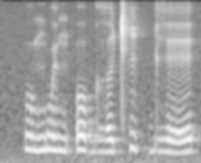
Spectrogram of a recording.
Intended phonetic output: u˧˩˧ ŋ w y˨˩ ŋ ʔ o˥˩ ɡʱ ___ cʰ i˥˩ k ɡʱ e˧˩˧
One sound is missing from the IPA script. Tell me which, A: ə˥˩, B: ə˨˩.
B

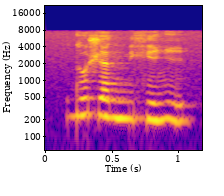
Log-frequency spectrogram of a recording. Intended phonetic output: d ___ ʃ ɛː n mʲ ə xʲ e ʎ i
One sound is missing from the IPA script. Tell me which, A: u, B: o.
A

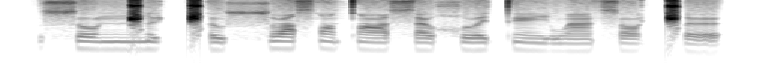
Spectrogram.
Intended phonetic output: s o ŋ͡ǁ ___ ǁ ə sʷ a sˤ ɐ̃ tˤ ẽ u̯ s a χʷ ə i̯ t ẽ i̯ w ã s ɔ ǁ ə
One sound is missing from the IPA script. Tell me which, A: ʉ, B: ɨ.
B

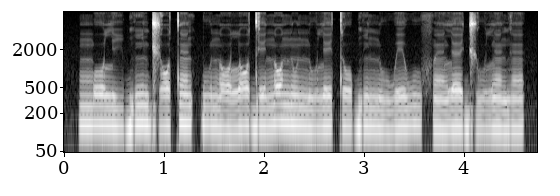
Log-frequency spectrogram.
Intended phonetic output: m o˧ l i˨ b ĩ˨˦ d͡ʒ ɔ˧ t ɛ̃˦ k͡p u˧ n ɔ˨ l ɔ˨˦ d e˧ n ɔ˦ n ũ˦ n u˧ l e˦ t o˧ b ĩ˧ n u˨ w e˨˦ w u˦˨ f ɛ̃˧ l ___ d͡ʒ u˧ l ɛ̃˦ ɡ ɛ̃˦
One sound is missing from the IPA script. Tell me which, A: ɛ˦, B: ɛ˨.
A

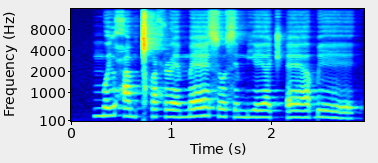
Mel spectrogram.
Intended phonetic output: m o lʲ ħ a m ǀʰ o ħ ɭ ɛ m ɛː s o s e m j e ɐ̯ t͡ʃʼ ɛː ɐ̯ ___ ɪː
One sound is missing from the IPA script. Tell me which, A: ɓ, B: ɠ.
A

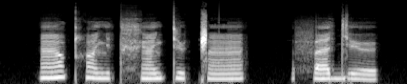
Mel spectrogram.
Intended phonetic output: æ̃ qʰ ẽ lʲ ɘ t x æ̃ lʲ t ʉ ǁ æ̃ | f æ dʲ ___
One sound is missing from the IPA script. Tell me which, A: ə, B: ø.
B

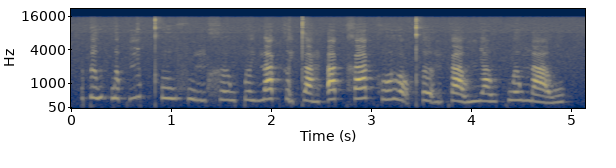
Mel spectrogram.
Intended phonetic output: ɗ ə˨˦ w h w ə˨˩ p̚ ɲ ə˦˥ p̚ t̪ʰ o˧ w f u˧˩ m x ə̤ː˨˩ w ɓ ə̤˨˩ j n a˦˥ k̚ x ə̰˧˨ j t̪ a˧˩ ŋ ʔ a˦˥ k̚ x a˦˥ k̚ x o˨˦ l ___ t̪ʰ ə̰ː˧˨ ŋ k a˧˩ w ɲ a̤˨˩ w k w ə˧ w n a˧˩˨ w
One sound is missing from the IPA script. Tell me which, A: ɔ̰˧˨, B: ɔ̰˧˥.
A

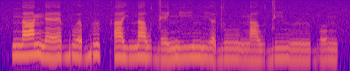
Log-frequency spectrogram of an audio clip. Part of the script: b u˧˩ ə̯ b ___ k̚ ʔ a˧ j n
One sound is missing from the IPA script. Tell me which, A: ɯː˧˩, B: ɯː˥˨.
B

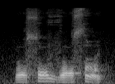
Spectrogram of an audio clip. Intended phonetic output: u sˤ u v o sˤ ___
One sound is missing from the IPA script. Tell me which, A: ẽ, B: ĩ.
B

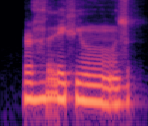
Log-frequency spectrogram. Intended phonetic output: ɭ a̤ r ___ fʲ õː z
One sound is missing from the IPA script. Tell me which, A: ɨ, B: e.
B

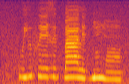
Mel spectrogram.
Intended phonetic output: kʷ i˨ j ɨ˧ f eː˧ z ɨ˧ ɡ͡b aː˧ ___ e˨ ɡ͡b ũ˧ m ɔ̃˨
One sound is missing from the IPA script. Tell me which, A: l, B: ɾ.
A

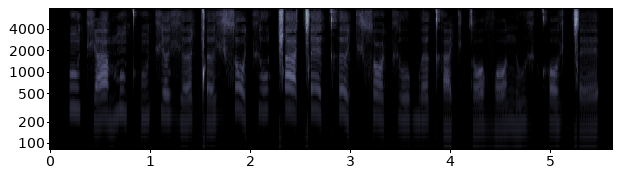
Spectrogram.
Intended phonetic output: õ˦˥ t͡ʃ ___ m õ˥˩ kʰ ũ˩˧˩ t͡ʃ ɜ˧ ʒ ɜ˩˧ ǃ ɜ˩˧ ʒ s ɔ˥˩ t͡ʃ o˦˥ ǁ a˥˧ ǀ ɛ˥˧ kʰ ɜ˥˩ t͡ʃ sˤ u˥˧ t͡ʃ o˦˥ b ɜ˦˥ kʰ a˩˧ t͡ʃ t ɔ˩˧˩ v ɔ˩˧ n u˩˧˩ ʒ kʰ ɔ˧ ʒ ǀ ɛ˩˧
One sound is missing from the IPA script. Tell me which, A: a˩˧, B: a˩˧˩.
B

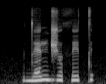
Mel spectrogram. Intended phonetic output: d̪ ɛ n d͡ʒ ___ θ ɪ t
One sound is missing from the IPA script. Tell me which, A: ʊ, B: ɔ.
A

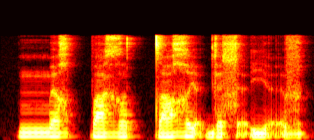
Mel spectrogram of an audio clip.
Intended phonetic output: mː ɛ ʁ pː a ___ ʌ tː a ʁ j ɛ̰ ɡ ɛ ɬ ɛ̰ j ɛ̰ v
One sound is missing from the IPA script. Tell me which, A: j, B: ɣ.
B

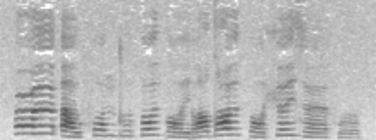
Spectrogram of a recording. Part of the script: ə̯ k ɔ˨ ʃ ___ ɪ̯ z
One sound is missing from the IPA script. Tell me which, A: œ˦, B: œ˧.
A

